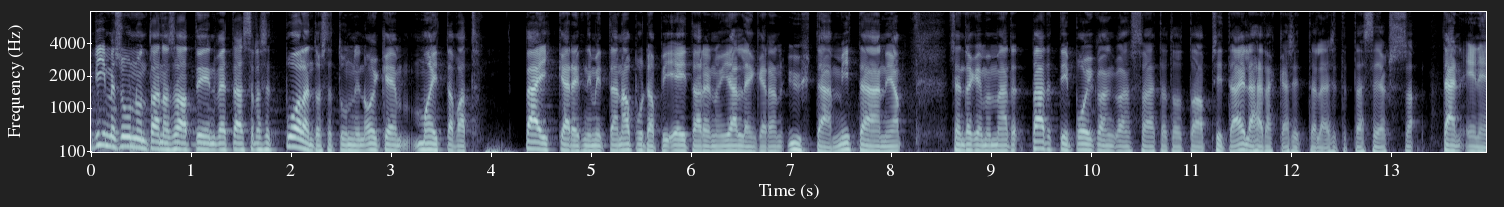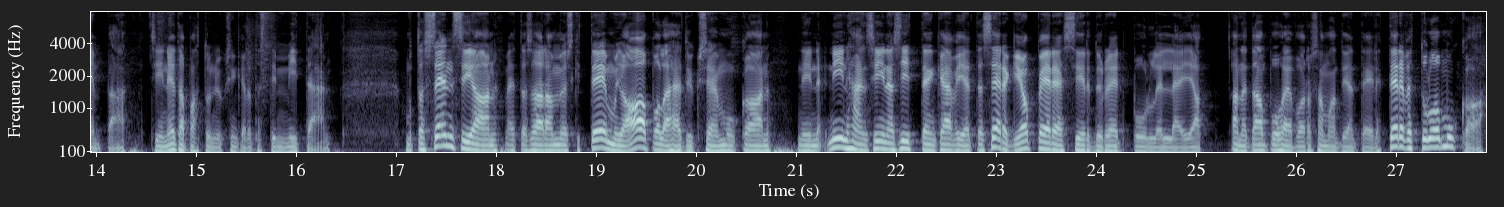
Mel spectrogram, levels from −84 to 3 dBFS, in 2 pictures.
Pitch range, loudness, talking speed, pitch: 105-130 Hz, -20 LUFS, 155 wpm, 115 Hz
